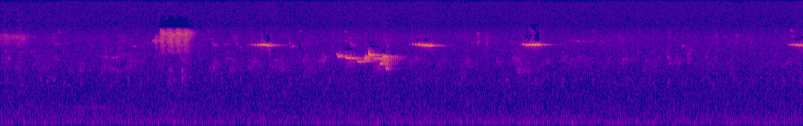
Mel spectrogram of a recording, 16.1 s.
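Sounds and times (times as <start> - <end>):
songbirds calling: 0.0 - 16.0.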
